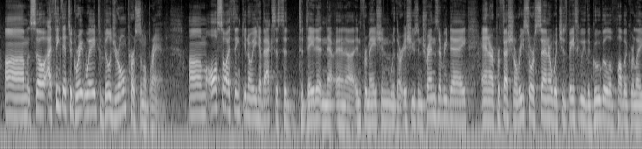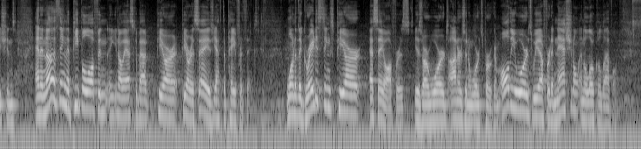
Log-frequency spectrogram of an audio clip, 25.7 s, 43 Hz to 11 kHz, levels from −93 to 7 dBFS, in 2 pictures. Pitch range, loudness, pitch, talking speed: 115-155 Hz, -20 LUFS, 130 Hz, 220 wpm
